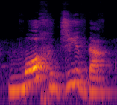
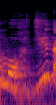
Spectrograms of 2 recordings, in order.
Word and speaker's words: mordida: Mordida. Falando mordida é simples, mas para você saber a sílaba tônica, que é o pedacinho mais forte, porque a gente vai ver assim, mordida, mordida, tem 3 sílabas, trissílaba, lembra?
